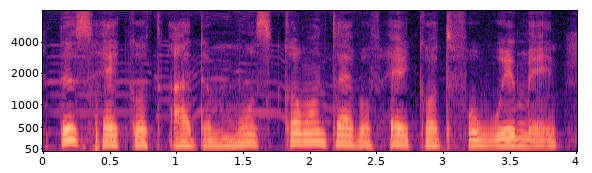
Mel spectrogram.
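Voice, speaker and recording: A woman talks at a moderate pace in a very deep, low pitch, her intonation lively. The sound is dry and close with no echo, with music in the background. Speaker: beauty vlogger. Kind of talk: product review vlog.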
